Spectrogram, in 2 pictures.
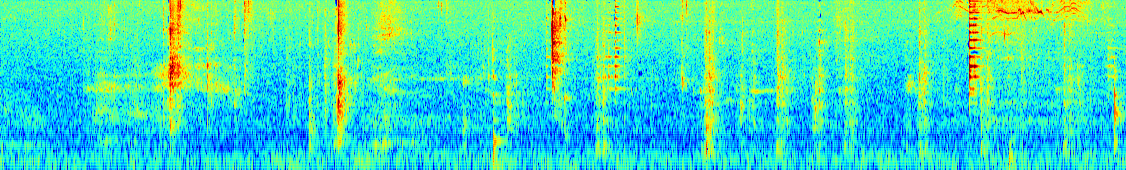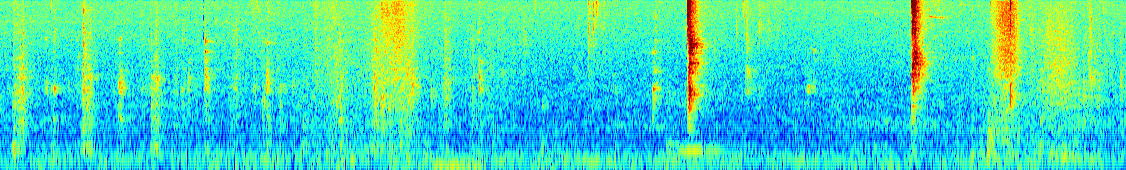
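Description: Close-miked chewing of stewed beef bitten off the bone: irregular sharp clicks and smacks of the mouth, a few louder ones standing out.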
